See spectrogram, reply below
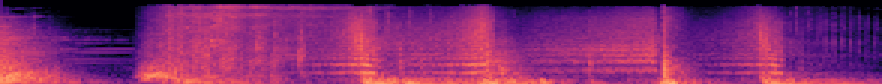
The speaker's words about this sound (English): crystal-clear recordings of weapon impacts to add drama to your battles.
